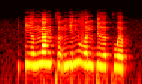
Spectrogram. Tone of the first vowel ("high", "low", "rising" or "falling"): low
